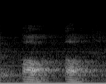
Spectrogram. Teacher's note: c'est une voyelle orale, velaire, ouverte, arrondie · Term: A postérieur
